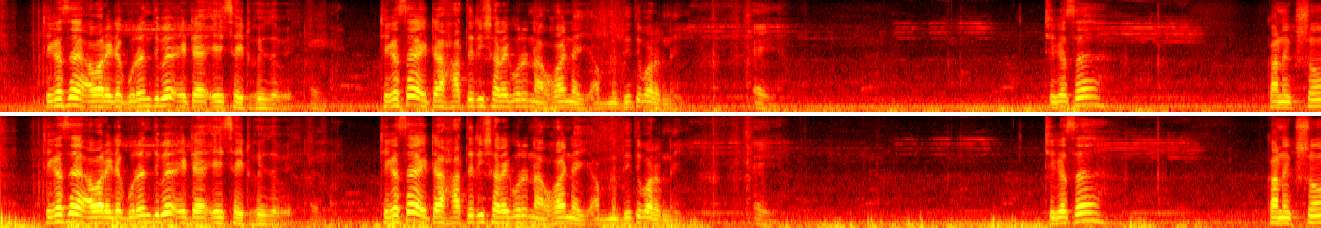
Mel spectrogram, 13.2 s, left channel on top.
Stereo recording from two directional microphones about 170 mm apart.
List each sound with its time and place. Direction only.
0.4 s speech: 10° right (ahead or behind); by 6.8 s 30° right (ahead or behind)
7.6 s speech: 35° left (ahead or behind)
10.4 s speech: 25° right (ahead or behind)
12.6 s speech: 25° right (ahead or behind)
